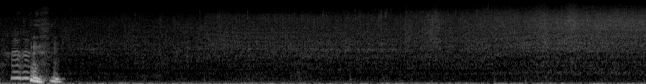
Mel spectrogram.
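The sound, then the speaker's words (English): Minced onions with a pinch of salt sizzle in a pan, a soft, steady frying hiss that runs throughout after a brief voice at the start. “And into that, I'm also going to add in our minced onions. Also going to add a pinch of salt.”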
